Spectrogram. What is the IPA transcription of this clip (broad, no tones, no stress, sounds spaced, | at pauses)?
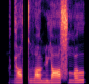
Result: ɡ ɑ tˤ ðˤ ɑ ɳ j ɑ sˤ ŋ o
